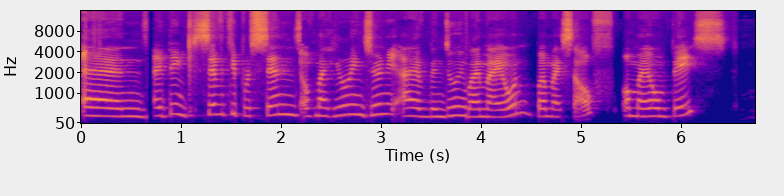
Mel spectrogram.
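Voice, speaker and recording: Speaking at a fairly slow pace with hardly any pauses, a woman uses a high pitch. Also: ordinary pitch variation. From Belgium. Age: 30s. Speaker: mental health advocate. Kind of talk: interview.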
